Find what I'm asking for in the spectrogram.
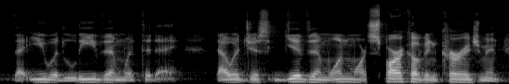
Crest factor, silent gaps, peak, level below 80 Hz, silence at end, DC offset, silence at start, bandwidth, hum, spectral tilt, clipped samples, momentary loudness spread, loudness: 20 dB; none; -6 dBFS; -72 dBFS; 0 s; under 0.1%; 0.15 s; 17 kHz; none; -4.5 dB/octave; under 0.1%; 12 LU; -25 LUFS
